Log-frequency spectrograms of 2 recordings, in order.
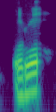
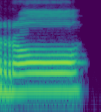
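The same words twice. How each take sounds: First: The r vibrates only once. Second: The r is trilled with many vibrations. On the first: The speaker calls it right. "Tapi getaran sekali" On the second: The speaker calls it wrong. "jangan sampai terlalu banyak getarannya... bukan ro"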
